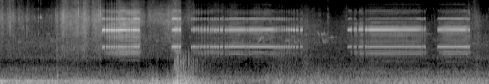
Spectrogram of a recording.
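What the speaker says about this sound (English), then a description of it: "It was double beeping" A metal detector sweeping over a shallow buried copper penny gives repeated bright electronic beeps in short bursts, some closely paired, over a soft background hiss and a brief handling thump, with no voices.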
